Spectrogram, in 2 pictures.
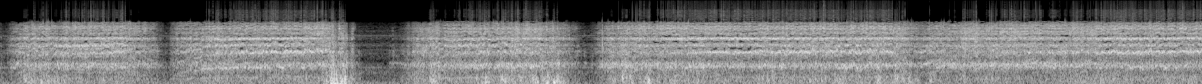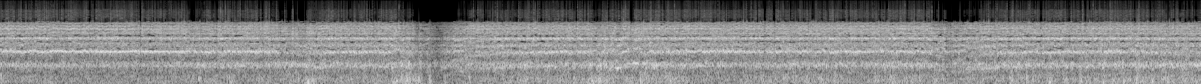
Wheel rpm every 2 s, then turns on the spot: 140, 150, 120, 170, 190, 210, 230, 230, 190, 230, 230, 210.
none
